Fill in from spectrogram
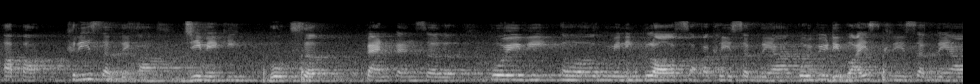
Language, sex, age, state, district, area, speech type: Punjabi, male, 18-30, Punjab, Mansa, rural, spontaneous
